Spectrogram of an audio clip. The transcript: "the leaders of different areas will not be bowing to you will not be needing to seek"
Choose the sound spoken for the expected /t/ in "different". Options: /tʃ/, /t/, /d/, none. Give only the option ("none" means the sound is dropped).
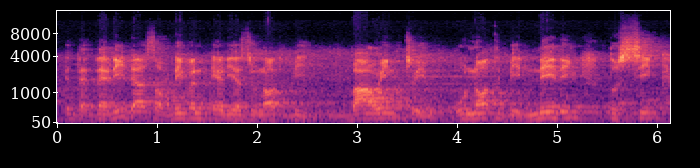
none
